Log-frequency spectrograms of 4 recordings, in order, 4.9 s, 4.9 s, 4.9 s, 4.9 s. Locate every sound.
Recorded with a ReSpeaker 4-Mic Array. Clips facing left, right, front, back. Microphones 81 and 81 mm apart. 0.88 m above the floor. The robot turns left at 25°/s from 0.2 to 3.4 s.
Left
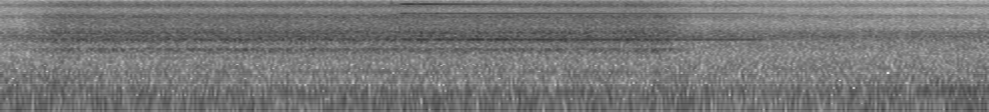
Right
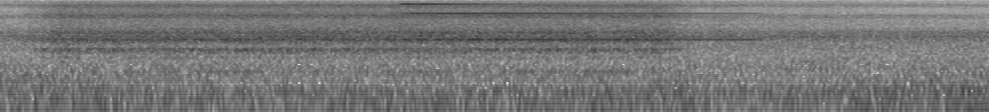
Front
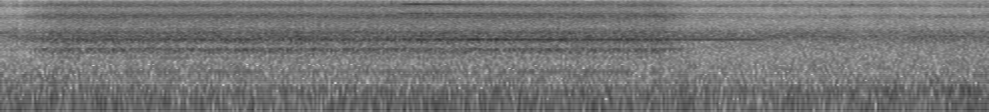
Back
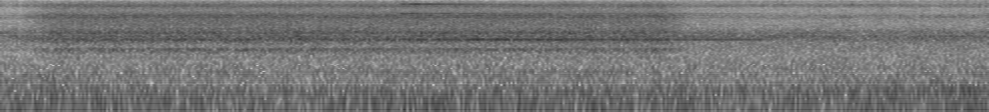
2.0 s a chime: straight ahead, 4 m; by 3.8 s 35° right, 4 m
